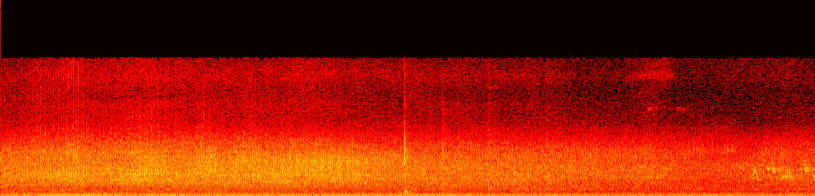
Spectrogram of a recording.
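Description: A steady engine drone with a low hum, slowly fading toward the end.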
